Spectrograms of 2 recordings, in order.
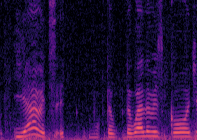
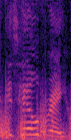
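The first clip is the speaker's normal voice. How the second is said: ordinary talk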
